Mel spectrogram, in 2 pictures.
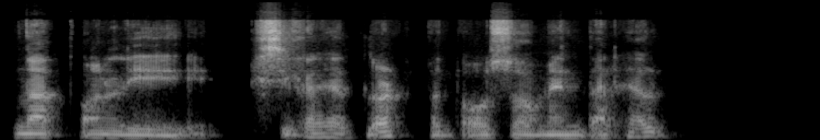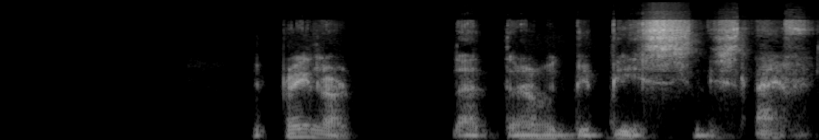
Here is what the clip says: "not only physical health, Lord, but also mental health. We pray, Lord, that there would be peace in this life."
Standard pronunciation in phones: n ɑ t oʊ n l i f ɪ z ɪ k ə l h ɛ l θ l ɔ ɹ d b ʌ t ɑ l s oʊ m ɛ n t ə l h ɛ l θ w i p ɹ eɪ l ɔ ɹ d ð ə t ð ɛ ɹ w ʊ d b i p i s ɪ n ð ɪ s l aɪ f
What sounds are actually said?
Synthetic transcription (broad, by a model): n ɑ t oʊ n l i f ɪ s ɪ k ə l h ɛ l t l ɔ ɹ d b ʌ t ɑ l s oʊ m ɛ n t ə l h ɛ l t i p ɹ eɪ l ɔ ɹ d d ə t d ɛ ɹ w ʊ d b i p i s ɪ n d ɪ s l aɪ f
